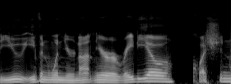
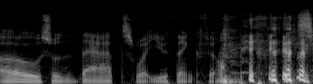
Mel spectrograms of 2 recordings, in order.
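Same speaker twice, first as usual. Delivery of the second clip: low, sing-song, patronizing and superior condescension; 4 semitones lower than usual. Showing how one can sit back after someone pushes their idea of film: condescending. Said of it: "condescendingly sit back and say".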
